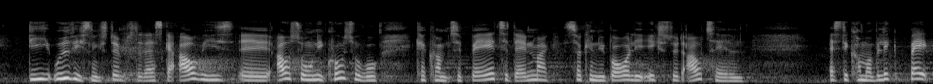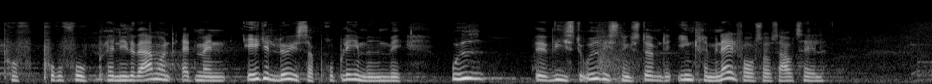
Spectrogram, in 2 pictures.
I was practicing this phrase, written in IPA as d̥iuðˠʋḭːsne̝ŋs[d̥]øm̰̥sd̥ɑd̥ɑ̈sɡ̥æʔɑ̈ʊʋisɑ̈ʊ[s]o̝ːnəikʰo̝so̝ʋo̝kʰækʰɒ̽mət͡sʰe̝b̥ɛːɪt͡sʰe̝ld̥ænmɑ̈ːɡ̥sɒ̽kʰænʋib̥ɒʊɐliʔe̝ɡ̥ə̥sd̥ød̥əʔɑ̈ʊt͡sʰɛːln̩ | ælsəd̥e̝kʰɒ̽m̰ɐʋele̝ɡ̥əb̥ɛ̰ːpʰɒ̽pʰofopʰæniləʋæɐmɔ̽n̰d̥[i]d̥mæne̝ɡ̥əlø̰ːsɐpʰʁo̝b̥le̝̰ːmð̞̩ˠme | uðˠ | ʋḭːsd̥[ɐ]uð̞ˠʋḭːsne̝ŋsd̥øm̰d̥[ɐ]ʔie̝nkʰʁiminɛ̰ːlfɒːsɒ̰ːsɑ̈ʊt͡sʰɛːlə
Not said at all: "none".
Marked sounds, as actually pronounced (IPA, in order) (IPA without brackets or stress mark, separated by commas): d̥, s, æ, ə, ə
